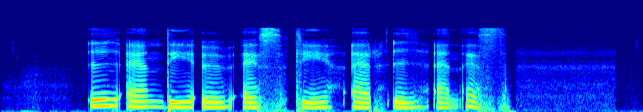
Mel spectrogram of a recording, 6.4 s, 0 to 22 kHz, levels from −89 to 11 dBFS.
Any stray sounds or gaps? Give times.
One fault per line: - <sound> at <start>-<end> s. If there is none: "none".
none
